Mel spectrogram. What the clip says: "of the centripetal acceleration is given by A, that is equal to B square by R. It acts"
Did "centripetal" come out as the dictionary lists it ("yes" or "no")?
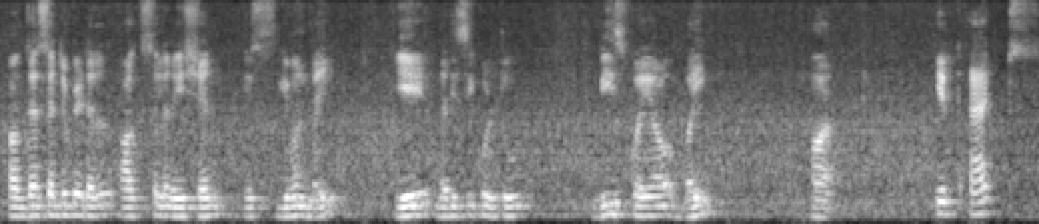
no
